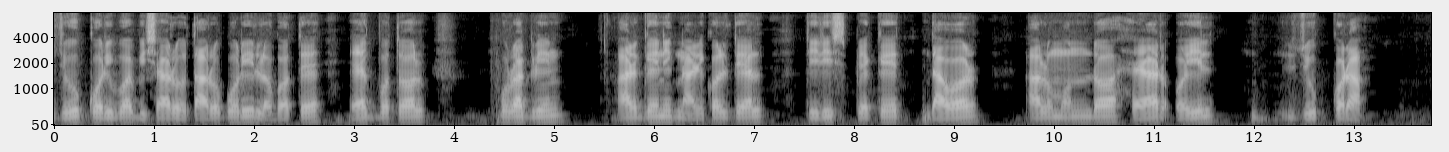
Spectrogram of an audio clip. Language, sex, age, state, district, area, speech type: Assamese, male, 30-45, Assam, Nagaon, rural, read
